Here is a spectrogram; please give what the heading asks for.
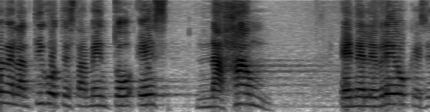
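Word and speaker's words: נחם: La primera palabra que se usó en el Antiguo Testamento es naham. En el hebreo que se escribe nach. La ch en el hebreo se pronuncia como J y significa cambiar la manera de pensar.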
